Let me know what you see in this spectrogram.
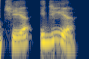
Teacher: o processo de palatalização dos fonemas dentais, que é falar o T e o D como ti e di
